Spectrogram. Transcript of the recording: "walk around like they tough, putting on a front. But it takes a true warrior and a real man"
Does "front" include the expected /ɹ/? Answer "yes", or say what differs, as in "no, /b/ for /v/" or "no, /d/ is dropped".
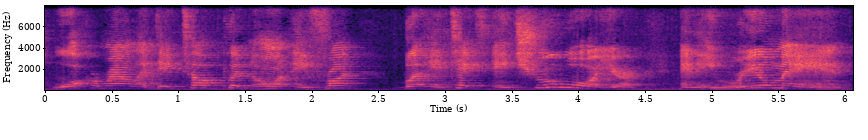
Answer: yes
